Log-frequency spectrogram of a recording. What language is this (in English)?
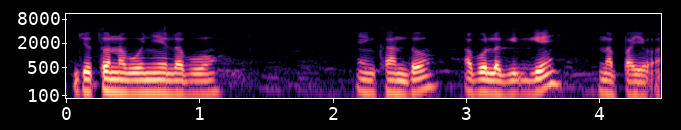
Santali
